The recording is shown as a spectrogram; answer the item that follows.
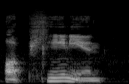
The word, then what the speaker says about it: opinion: 그래서 I like to get your 혹은 I like to get your 하고 나서 이건 오 하면서 주둥이가 모아지는 게 아니고요. 에서 opinion 사운드거든요. 요거 발음 한번 들려드릴게요. – opinion. – 그래서 opinion이지 opinion이 아니에요. 그 다음에 opinion이 아니고 opinion이 돼야 되거든요.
